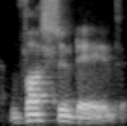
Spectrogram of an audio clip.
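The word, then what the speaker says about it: Vasudeva: So it's such a Sanskrit language is so subtle that uh the father is a a short a va vasuv and the son Krishna his name is vasuave.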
